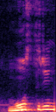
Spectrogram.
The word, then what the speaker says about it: মসৃণ: আমরা দেখতে পাচ্ছি মসৃণ, এই বানানে ম এর পরে কি হয়েছে, ম ও প্লাস ঋণ, অর্থাৎ অধ্বনির পরে রিকার রয়েছে, যার কারণে এর উচ্চারণ কেমন হয়ে গেছে, উচ্চারণ হয়ে গেছে সংবিত ও এর মতো, মসৃণ।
